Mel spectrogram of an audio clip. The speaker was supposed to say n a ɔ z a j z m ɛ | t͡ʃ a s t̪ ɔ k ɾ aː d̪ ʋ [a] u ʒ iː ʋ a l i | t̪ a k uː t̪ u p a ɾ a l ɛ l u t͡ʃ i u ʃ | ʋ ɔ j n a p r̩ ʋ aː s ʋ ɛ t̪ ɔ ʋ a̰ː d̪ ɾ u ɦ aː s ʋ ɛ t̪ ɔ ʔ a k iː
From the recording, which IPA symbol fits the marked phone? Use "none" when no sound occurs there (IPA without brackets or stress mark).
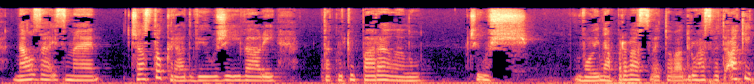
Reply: i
